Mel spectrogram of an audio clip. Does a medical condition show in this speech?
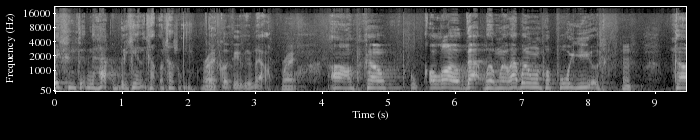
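Yes: cerebral palsy; speech impairment.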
